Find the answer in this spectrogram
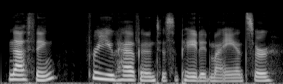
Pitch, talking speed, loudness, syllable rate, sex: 195 Hz, 150 wpm, -18 LUFS, 5.4 syllables/s, female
